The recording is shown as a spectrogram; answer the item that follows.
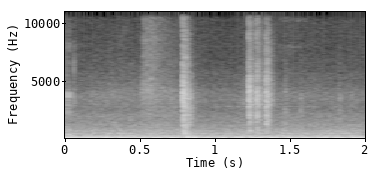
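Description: Steady low rumble of a car heard from inside the cabin, with a few short sharp clicks: one about half a second in, one just before a second, and a quick pair a little after a second.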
